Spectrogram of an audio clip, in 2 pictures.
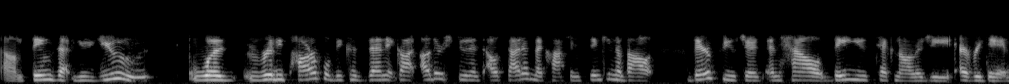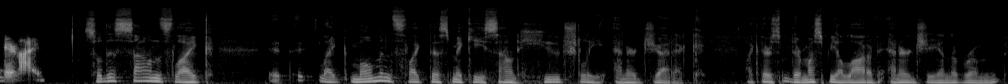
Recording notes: FYI, this episode was recorded via phone bridge to a studio in Hawaiʻi during the Covid-19 crisis. For engineering the audio at Thunder Studios Hawaiʻi.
